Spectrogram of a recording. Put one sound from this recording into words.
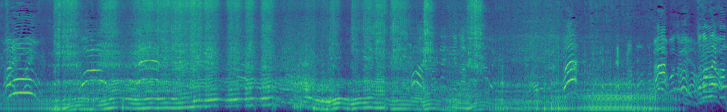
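An off-road vehicle's engine revs hard, rising and falling.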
